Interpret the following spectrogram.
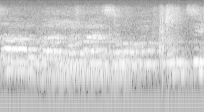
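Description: A small group of voices singing together without instruments, holding notes and moving from one to the next.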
